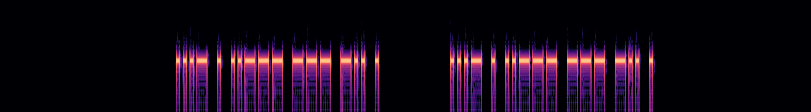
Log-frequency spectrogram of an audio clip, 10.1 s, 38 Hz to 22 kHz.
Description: Morse code, heard as a keyed tone, about 28 wpm, 700 Hz. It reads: VE2ODE VE2ODE
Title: DXCC-100 Call Signs - 6 Characters - Repeated 2x - 28wpm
